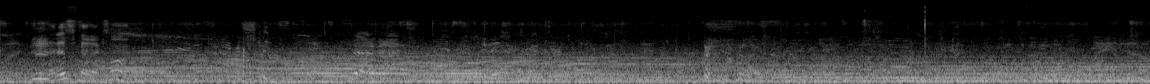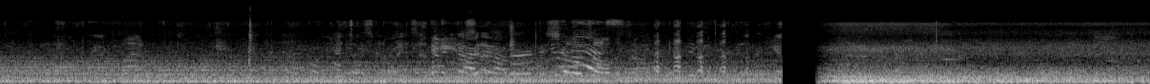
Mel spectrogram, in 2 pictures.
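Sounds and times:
jet engines rumbling: 0.0 - 23.0.

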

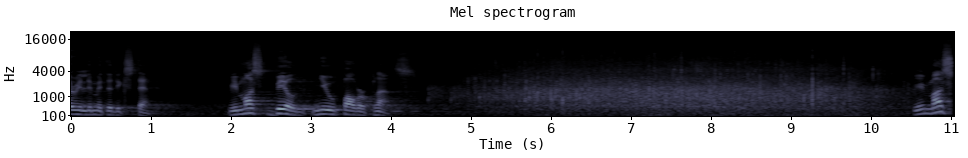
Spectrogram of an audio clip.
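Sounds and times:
audience applause: 4.5 - 10.6.

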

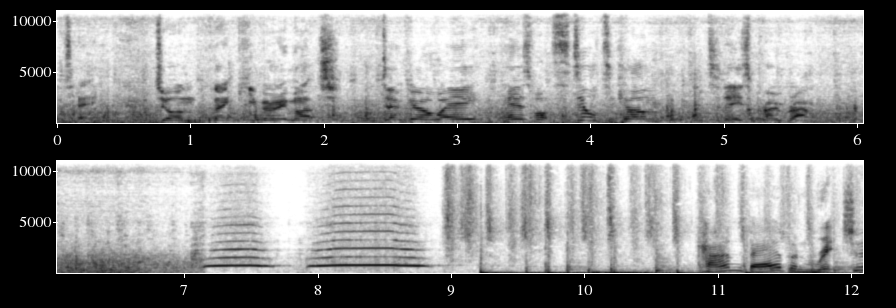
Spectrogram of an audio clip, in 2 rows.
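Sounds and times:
steam locomotive running: 0.0 - 9.6
steam whistle blasts: 7.1 - 9.2
background music with low beat: 8.9 - 12.0.

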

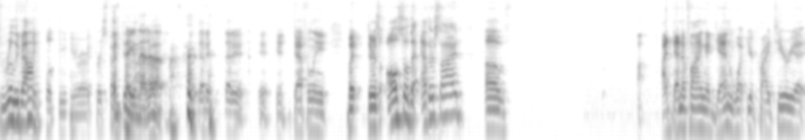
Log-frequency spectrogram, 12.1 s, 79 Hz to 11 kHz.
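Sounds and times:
brief vocal sound: 0.0 - 7.6
man speaking: 0.0 - 7.6, 10.0 - 12.0.

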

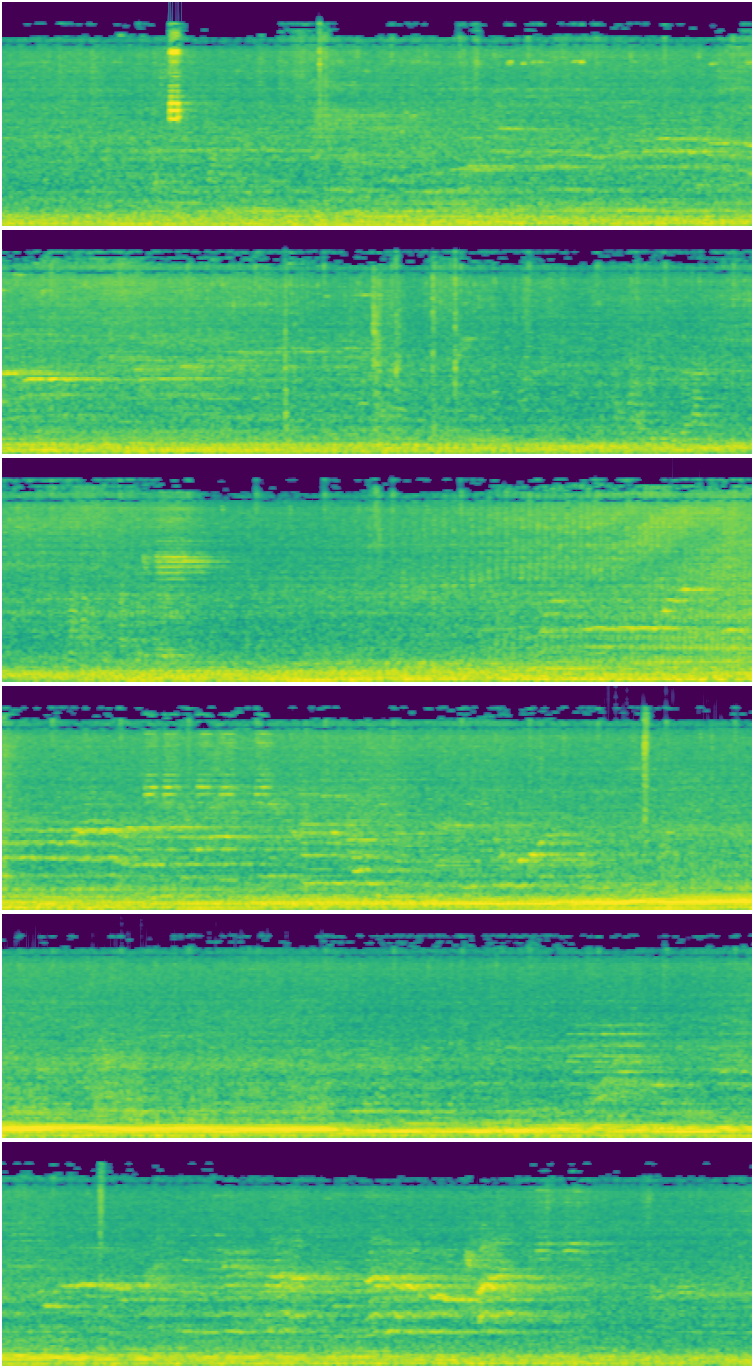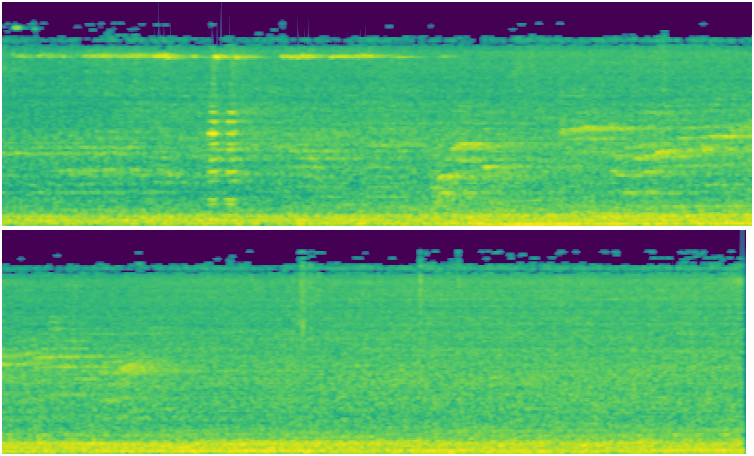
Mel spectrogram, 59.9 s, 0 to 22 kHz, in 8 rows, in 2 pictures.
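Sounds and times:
car engine and road rumble: 0.0 - 59.9
person singing: 20.3 - 28.7.

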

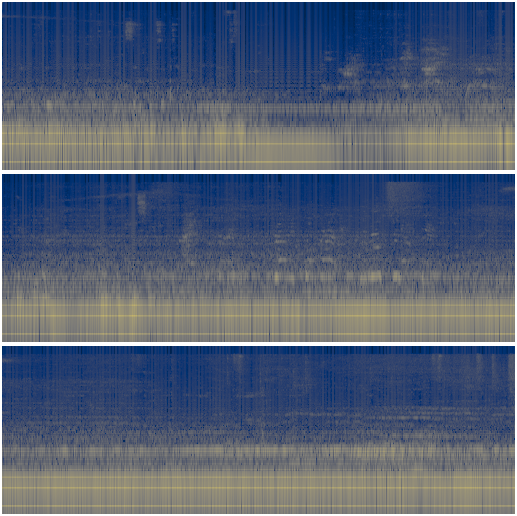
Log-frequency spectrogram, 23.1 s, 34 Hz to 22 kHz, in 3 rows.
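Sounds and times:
car driving on road: 0.0 - 23.0.

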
